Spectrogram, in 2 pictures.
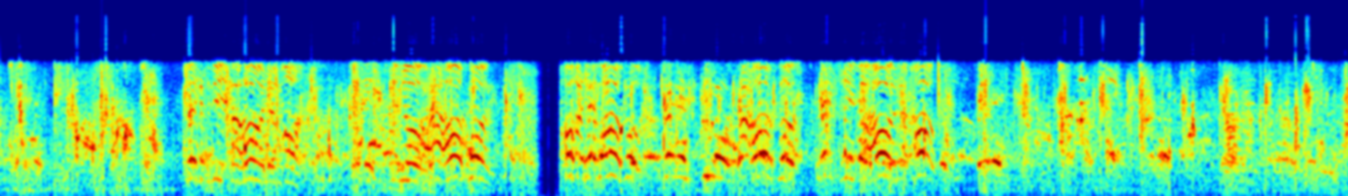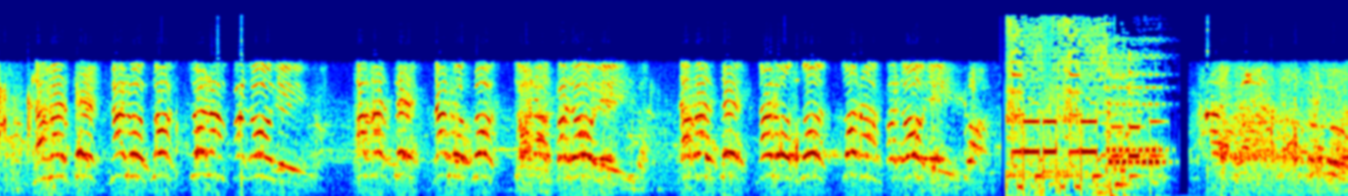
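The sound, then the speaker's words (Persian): A protest crowd on Karim Khan bridge in Tehran chants in loud rhythmic unison, the chanting sustained with brief gaps between phrases. “این صدای واقعی ملت ایرانه. من الان رو پل کریم خان هستم.”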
